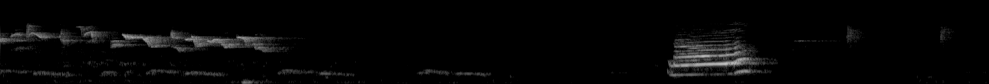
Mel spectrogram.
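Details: Male cat searching everywhere for a female cat's scent, meowing loudly; one loud, drawn-out, rising-then-falling meow follows a run of bright twittering bird chirps, then quiet.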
